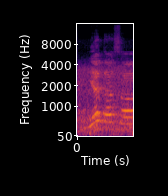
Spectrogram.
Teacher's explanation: یتا کو لمبا نہیں کرنا، سا کو لمبا کرنا. یتا میں بھی زبر ہے، سا میں بھی زبر ہے، لیکن ان زبروں کی شرط مکمل نہیں ہوتی.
